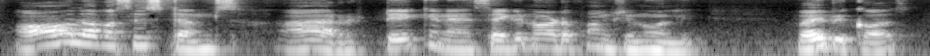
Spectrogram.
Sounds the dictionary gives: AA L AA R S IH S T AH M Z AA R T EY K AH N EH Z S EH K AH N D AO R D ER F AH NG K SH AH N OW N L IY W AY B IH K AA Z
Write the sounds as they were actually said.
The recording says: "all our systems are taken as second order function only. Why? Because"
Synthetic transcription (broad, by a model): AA L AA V S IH S T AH M S AA R T EY K AH N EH S EH K AH N D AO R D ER F AH NG K SH AH N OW L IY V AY B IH K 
